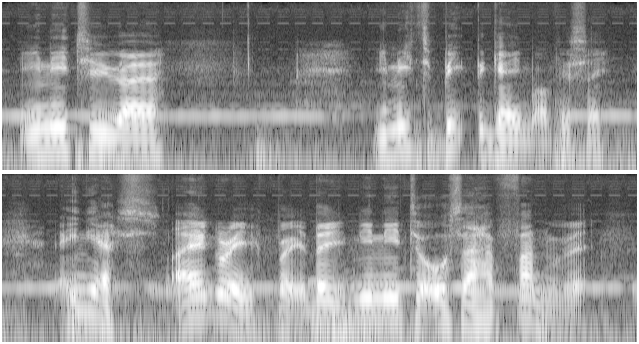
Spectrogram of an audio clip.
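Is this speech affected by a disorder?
Yes: cerebral palsy.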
